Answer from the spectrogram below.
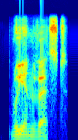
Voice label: "reinvest", British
